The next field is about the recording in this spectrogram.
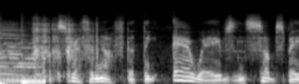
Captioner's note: transition: discordant noise as the tape jams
